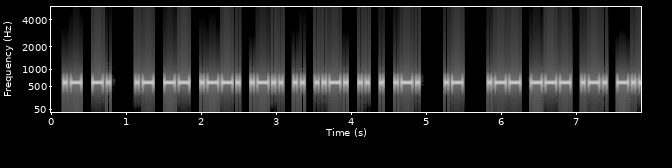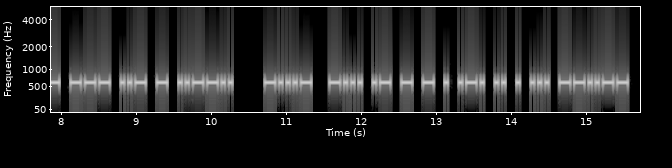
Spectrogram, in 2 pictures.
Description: Morse code, heard as a keyed tone, about 25 wpm, 600 Hz. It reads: AN AMPLIFIER A WORKOUT? <BT> BATTERIES,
